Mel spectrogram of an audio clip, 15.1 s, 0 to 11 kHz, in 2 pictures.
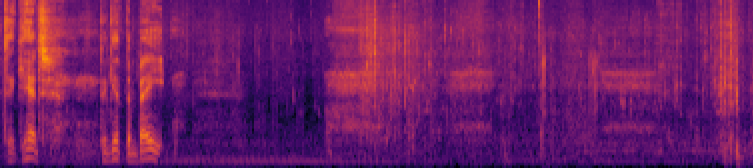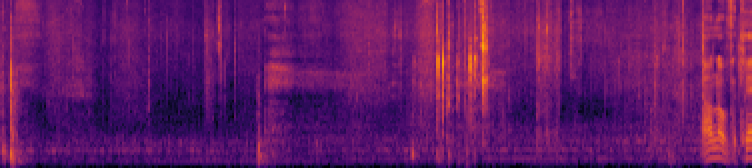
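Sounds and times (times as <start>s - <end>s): knocks and clatters on kayak: 7.0s - 7.9s.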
